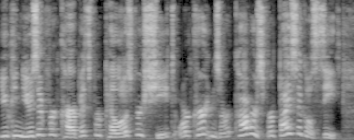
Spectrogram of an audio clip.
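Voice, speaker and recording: Using a put-on character voice, a woman speaks at a high pitch and a moderate pace with hardly any pauses. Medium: read story.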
